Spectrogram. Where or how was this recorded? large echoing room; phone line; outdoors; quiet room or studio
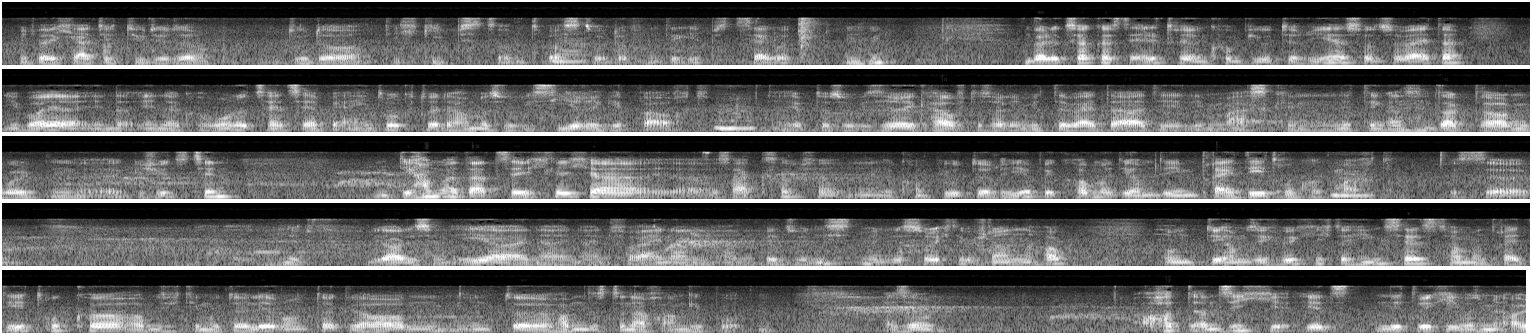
outdoors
